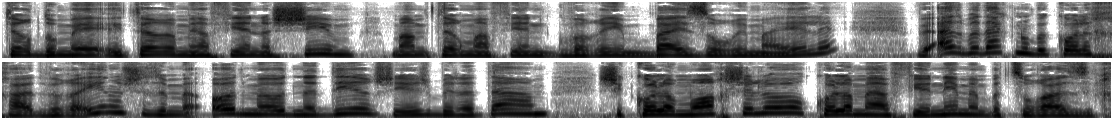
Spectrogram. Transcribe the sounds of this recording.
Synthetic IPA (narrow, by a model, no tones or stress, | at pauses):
teʁdo̞mejote̞ʁmeafjenːaʃimːamot̪e̞ʁmeafje̞nɡvaʁimbaezo̞ʁimae̞le̞ | veʔazbadaknube̞ko̞le̞χadve̞ʁaʔinuʃezeme̞̰ʔo̞dmeo̞d̪nadiʁʃejeʃbe̞nadam | ʃe̞ko̞lamo̞aχʃelo̞ko̞lameafjenimhembat͡suʁaziχ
